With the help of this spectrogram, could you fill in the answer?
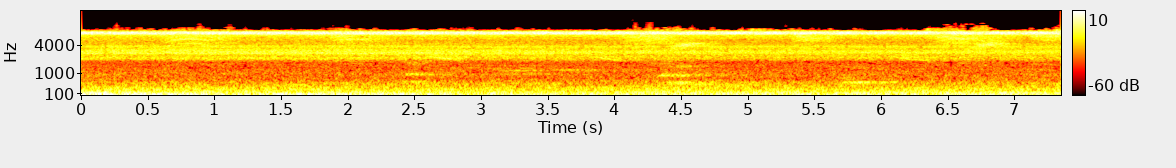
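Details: Cicadas on a summer night at dusk in Georgia, USA, males chirping to attract females: constant shrill high drone with a rasping lower band, unchanging, faint soft chirps scattered beneath.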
